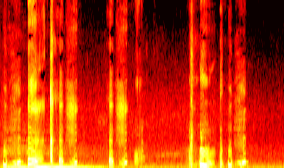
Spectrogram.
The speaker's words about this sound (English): He takes the baby and paces back and forth, bouncing her. He starts to sing, and slowly the baby's cries subside.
